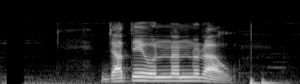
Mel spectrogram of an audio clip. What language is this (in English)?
Bangla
